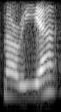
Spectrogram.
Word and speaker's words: Maria: My first name is Maria, M-A-R-I-A. – That was M-A-R-I-A. Will you spell that last name? – Marin, M-A-R-I-N.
